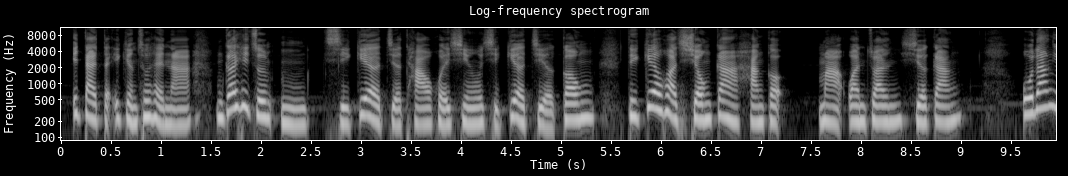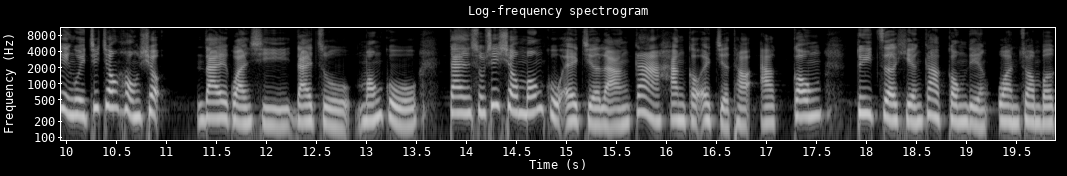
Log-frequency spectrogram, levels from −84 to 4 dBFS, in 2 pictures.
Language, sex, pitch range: Chinese, female, 190-265 Hz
